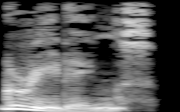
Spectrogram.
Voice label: Argonian female hello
